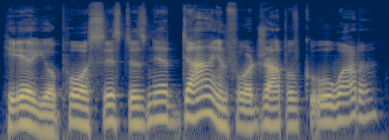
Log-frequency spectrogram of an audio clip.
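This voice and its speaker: A man's voice: medium pitch, measured pace, pitched above the performer's own voice, close to an everyday voice. A man voicing a harsh, complaining country mother in a storybook reading. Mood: angry scolding.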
